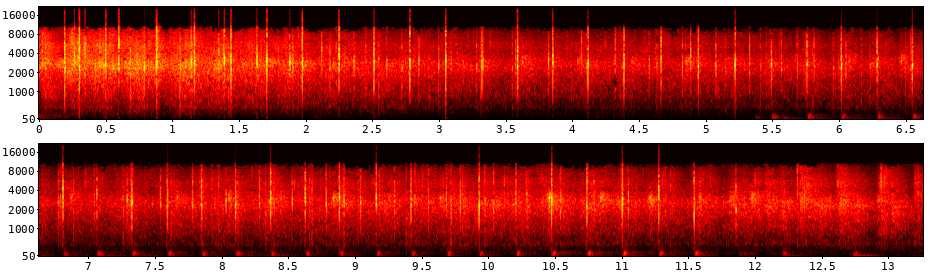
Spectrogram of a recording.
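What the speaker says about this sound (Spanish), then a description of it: "un aplauso por Juan, por favor" An audience applauds steadily and at length for Juan at a book presentation, dense clapping from a crowd with a rhythmic, tap-like beat joining in midway.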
